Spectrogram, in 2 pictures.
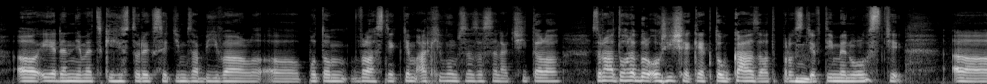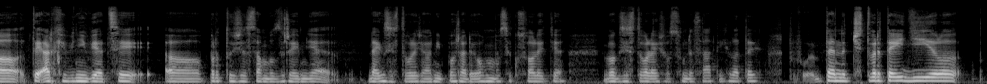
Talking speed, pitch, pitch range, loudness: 135 wpm, 150 Hz, 140-155 Hz, -20 LUFS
